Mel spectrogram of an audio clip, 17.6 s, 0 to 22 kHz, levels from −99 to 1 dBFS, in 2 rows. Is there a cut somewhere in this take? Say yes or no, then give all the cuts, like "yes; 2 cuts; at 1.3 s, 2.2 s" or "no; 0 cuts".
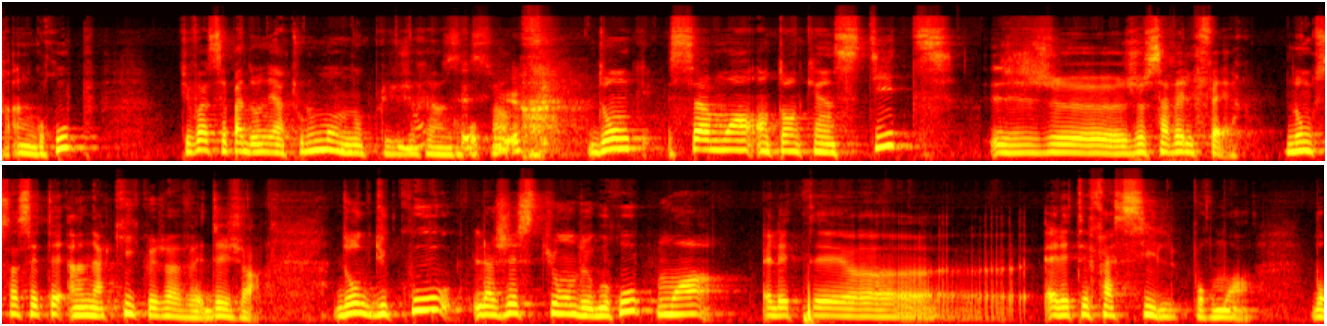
no; 0 cuts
